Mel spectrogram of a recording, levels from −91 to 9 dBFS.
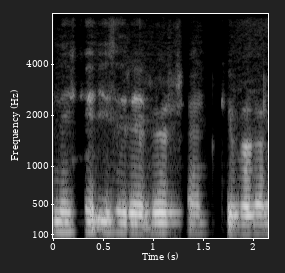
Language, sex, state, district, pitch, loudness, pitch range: Hindi, male, Uttar Pradesh, Hamirpur, 130 Hz, -15 LUFS, 125-130 Hz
